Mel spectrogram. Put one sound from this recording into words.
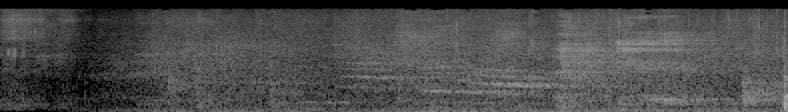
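A pipe organ plays slow sustained notes in a large echoing hall.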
